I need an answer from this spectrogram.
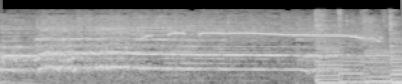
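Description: Rooster crows in one long, strained, sustained call that holds a steady pitch and dips near the end, breaking off into a short burst of a different sound.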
